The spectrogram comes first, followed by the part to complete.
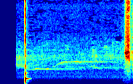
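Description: A single sharp pop about a third of a second in, followed by a faint high hiss with thin steady tones, and a short swell right at the end as music begins.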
